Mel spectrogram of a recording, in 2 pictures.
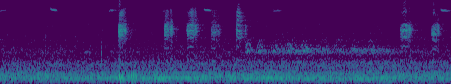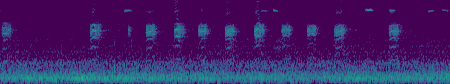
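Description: A bird calling: a series of short, sharp call notes in irregular groups, ending in a run of about two notes a second near the end.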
